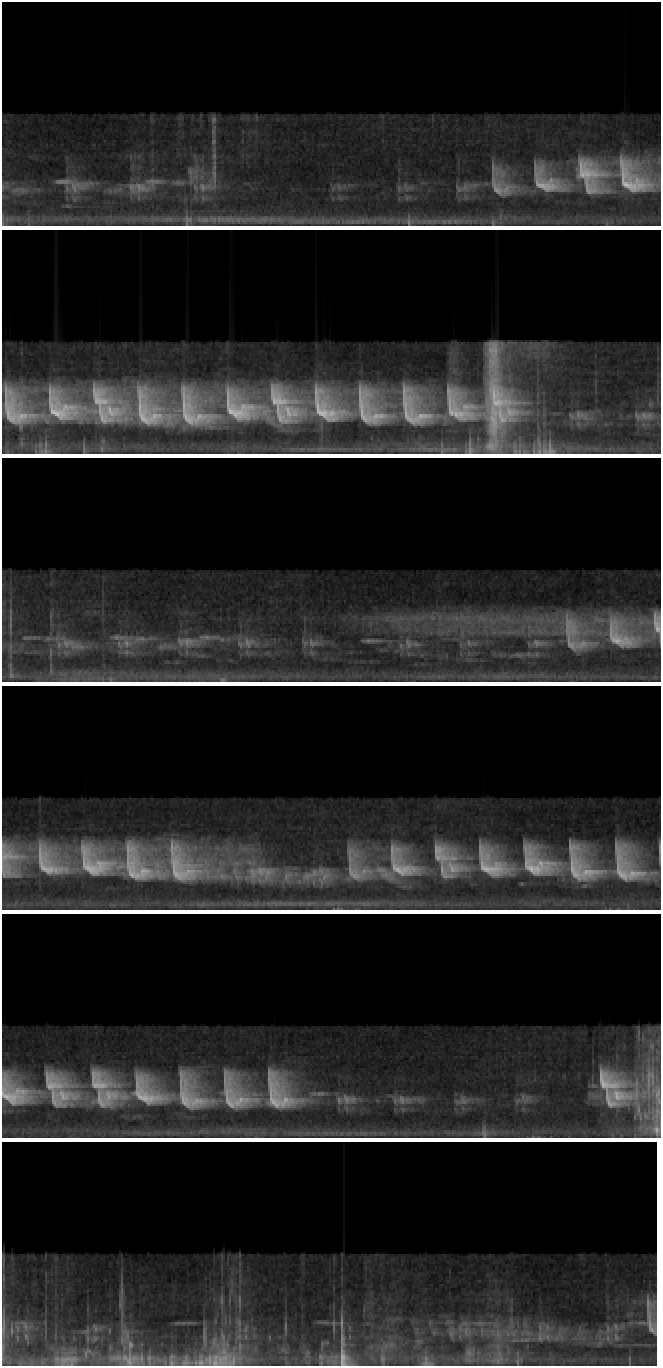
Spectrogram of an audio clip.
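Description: A songbird singing long runs of quick, high, repeated notes, about five a second, three phrases in all. Near the end come a few short knocks and rustles.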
